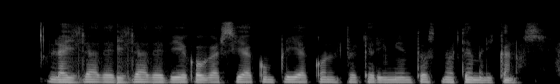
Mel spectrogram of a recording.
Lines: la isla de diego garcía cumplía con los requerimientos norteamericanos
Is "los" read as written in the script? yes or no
no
